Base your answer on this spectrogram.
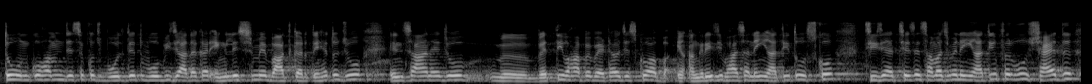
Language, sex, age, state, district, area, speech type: Hindi, male, 30-45, Madhya Pradesh, Jabalpur, urban, spontaneous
